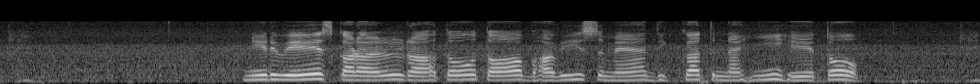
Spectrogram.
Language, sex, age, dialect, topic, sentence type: Maithili, female, 56-60, Bajjika, banking, statement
